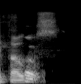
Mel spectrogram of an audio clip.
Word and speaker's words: folks: Yeah, I don't pronounce the L. Folks. – Don't pronounce the L and everything will turn out fine. Just say folks.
